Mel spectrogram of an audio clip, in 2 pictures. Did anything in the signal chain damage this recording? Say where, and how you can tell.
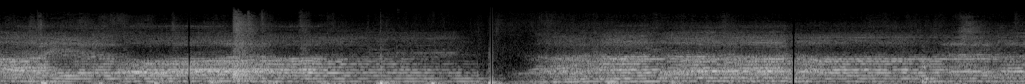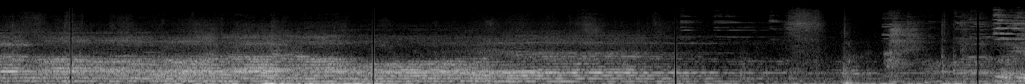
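Yes, there's a gap between chunks, from playback or storage of chunked audio. Hard-edged holes of about 23 ms land at 1.88, 4.90, 7.93, 10.95, 13.97, 16.99 and 20.02 s, one after every 3 s chunk. Each join gets silence padded in, which fits one 1024-sample frame at 44.1 kHz.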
